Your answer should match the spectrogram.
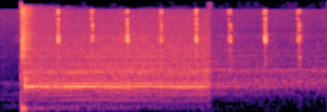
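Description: A ticking bomb counts down in steady, evenly spaced clicks over a sustained electronic hum; the hum cuts out partway through, leaving the ticks to continue alone, crisp and close.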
